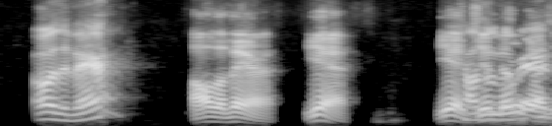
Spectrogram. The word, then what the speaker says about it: Oliveira: over charles uh i i pronounced his pricks last night olivieri oh the bear oliveira yeah yeah jim miller has a [ __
